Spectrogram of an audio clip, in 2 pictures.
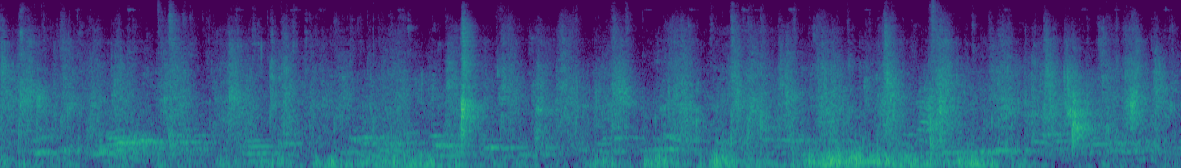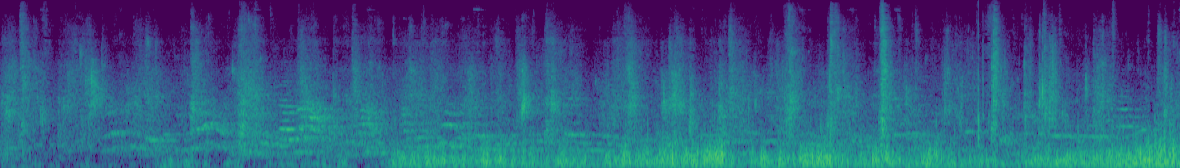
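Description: Footsteps and irregular sharp taps inside a wet lava tube, with indistinct voices throughout. About two-thirds of the way in, a louder low rumble joins.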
